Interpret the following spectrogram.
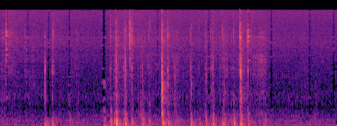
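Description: Computer keyboard being typed on: a quick, uneven run of key clicks starting about half a second in and stopping shortly before the end.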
